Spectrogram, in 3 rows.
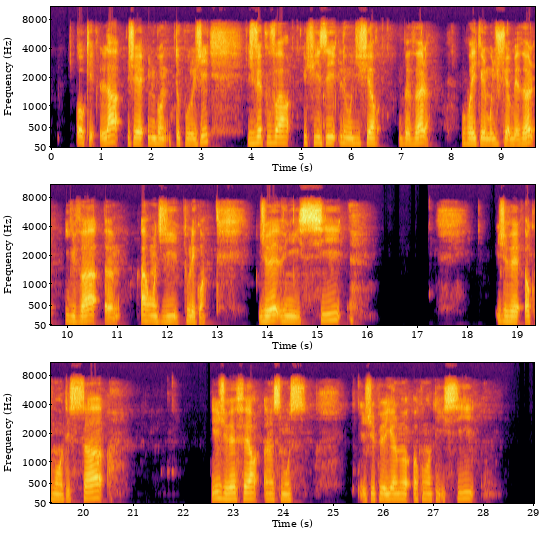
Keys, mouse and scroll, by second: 0.7 Tab, 1.6-2.0 scroll down 1, 2.2-2.5 scroll up 1, 2.5-4.8 middle drag, 4.8-7.4 drag, 7.4-9.9 middle drag, 9.9 scroll up 1, 10.1 Tab, 10.8-12.4 middle drag, 12.4 Tab, 13.0-14.3 middle drag, 14.3-17.3 drag, 17.8-19.7 middle drag, 19.7-21.2 drag, 21.2 w, 22.6-25.4 middle drag, 25.4-29.0 drag.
